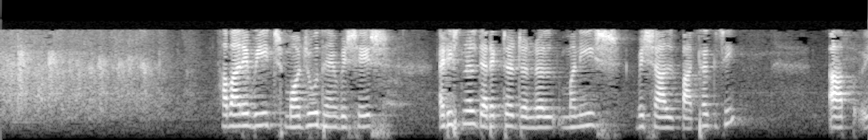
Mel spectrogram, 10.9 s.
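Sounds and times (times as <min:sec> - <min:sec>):
audience applause for a speaker at a spiritual university event: 0:00.0 - 0:02.3
speech: 0:02.8 - 0:09.3, 0:10.4 - 0:10.8.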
